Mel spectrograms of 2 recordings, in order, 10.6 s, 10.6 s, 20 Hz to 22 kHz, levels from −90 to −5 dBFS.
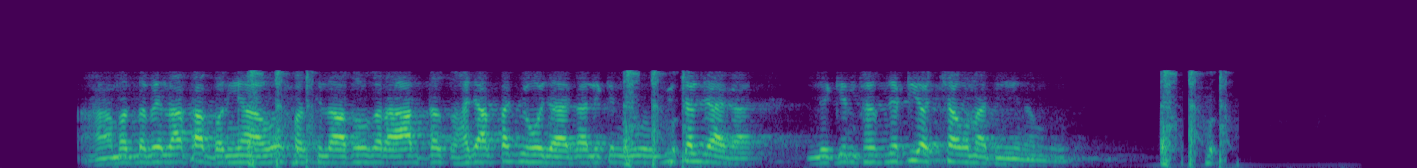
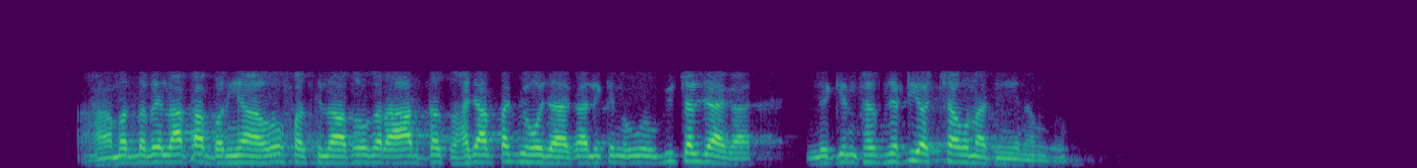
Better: second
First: background sound (Cough); 12 dB below the speech // room echo; dies away in 1.6 s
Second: none

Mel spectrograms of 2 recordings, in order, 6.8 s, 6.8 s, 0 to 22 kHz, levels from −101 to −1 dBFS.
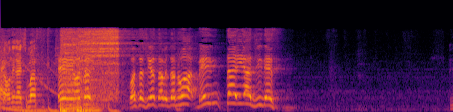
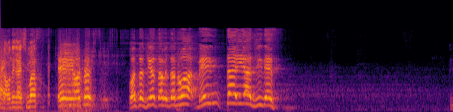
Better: first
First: none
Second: noise reduction (neural separator model SepFormer DNS4)

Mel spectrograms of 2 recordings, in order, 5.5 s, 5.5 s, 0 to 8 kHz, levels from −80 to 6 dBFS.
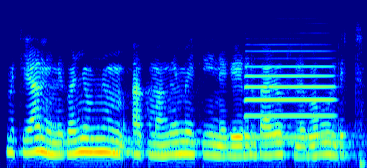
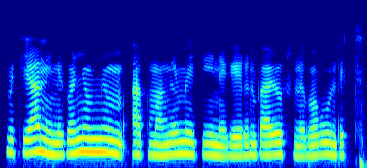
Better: second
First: background sound (Wind instrument, woodwind instrument); 5 dB below the speech // room echo; dies away in 1.1 s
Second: none

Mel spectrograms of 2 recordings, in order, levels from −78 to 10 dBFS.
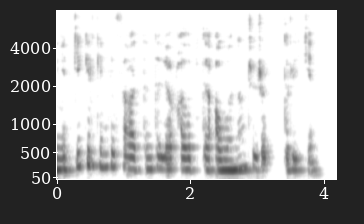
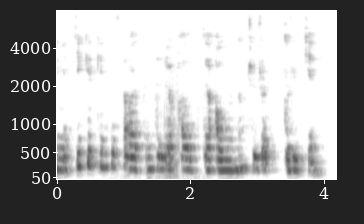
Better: first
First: none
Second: noise reduction (neural mask model DeepFilterNet 3)

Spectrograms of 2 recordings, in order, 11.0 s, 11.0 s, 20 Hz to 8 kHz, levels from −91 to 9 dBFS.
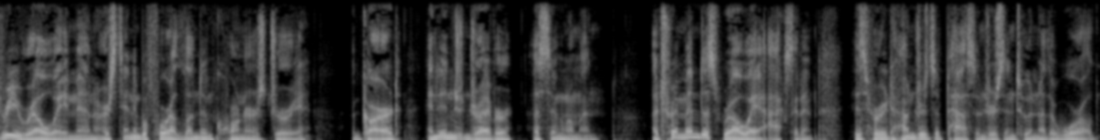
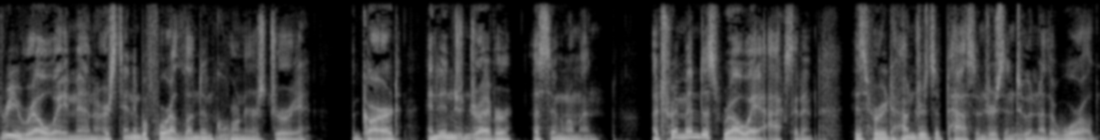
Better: first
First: none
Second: noise reduction (neural mask model DeepFilterNet 3)

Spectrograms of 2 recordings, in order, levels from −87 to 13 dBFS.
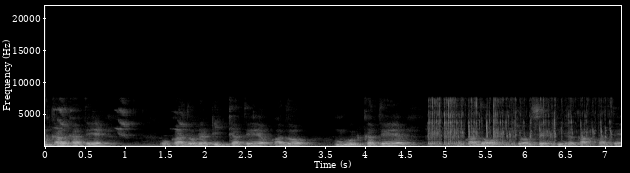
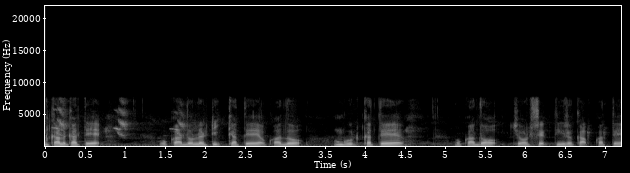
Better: second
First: background sound (Gurgling); 11 dB below the speech // room echo; dies away in 0.6 s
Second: none

